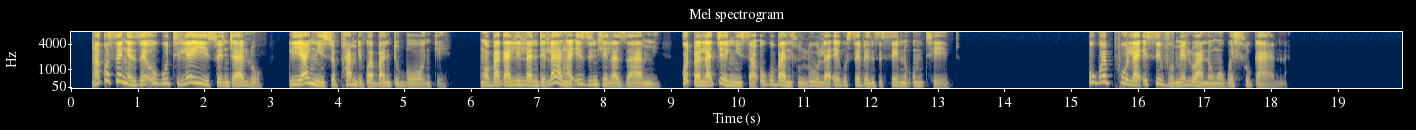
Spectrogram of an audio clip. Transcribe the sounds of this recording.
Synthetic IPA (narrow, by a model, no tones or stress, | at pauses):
ŋakʰɔsɛŋɛnd͡zʱɛʔuɣutʰilejiswɛnd͡ʒʱalɔ | lijaŋiswɛpʰambʱiɣwaβantʼuβɔːŋkʼɛ | ŋɔβaɣalilandʱɛlaŋaʔizind͡ɮʱɛlazaːmi | ɣɔd̥ʱwalat͡ʃʼeŋisaʔuɣuβand͡ɮʱululaʔeɣusɛβend͡zʱisenḭʔum̩tʰɛːtʰɔ̥ | uɣwepʰulaʔisivumɛlwanɔŋɔɣweɬuɣaːna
